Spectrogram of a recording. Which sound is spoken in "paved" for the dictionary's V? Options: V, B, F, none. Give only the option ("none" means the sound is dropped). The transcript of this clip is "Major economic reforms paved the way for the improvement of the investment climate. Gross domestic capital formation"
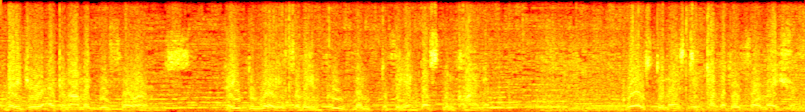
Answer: none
